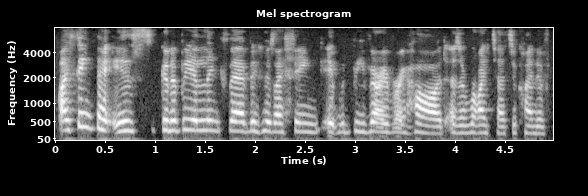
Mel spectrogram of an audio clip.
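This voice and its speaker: Female livestream co-host, fairly high voice, casual and hedging, dull video-call audio. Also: steady tone, fast talker, no room sound. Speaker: co-host of a book discussion livestream. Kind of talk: casual chat.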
